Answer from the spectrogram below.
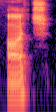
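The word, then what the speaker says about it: áit: Then we have the word Ach, which means place, and it's just we saw the word earlier which was spelled the same but without the accent mark. So this is just pronounced slightly longer.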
